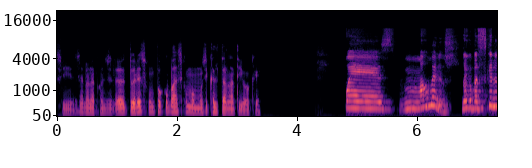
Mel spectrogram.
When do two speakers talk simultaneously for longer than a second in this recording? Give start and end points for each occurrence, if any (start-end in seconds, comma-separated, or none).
none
